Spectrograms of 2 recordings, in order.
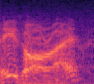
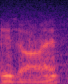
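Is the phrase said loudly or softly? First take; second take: loudly; softly. First: It is said loudly and more forcefully. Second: It is said softly and without conviction. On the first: The speaker calls it right. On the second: The speaker calls it wrong.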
